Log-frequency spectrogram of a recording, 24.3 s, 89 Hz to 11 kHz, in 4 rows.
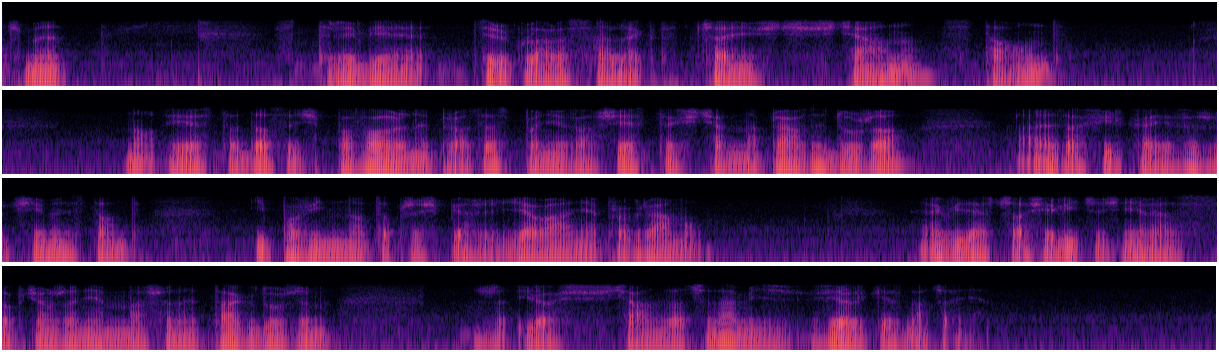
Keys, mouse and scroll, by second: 0.4 z.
